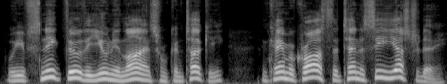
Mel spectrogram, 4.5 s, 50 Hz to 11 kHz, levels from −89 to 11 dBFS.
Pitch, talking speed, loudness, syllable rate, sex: 170 Hz, 190 wpm, -17 LUFS, 6.3 syllables/s, male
